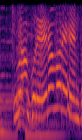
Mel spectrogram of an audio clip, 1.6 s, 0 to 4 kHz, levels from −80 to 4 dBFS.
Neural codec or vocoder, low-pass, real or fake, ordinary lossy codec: none; 3.6 kHz; real; Opus, 64 kbps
